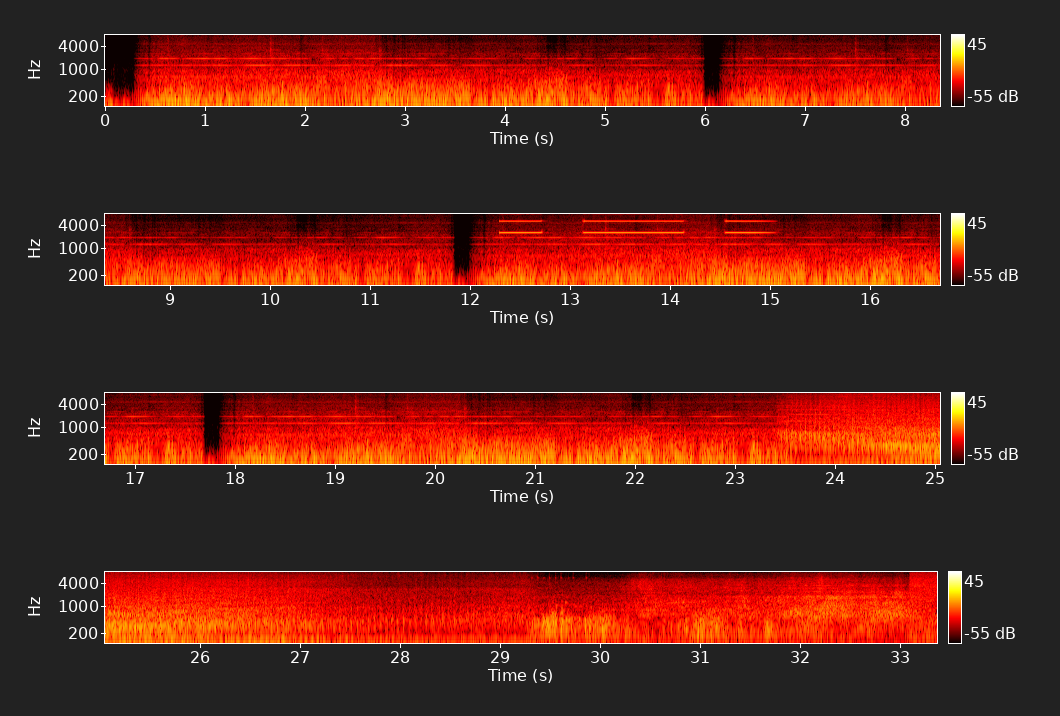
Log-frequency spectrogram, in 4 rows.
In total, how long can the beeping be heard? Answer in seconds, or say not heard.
3 s.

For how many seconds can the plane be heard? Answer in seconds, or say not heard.
33 s.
